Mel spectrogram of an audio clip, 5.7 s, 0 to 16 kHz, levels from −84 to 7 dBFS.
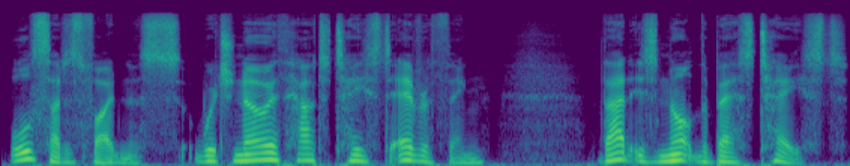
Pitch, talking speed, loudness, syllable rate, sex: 115 Hz, 140 wpm, -20 LUFS, 4.9 syllables/s, male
